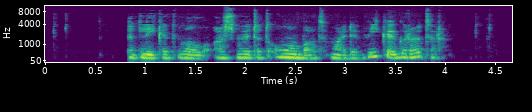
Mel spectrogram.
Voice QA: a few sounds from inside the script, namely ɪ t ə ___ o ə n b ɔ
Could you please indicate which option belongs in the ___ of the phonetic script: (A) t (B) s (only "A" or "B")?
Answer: A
